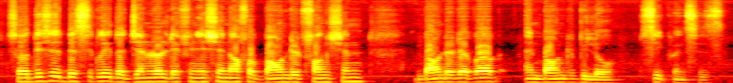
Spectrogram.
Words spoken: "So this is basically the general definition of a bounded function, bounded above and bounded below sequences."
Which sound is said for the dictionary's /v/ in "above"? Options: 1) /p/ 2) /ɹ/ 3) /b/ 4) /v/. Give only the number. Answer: 3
